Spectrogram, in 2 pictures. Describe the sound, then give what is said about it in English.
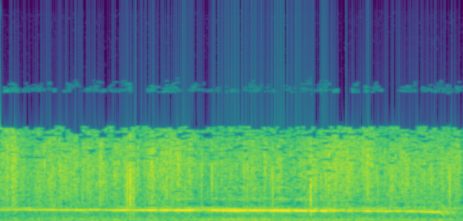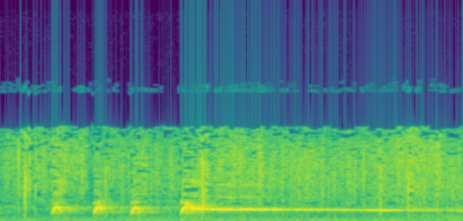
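A long, drawn-out howl of a wolf dog, the animal of the man in black, holds a steady wavering pitch, briefly breaks into a few short yelping bursts, then resumes its sustained cry over a low, rumbling background. “And they say if you keep your ear to the wind, you can hear his animal howl a hymn of death.”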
